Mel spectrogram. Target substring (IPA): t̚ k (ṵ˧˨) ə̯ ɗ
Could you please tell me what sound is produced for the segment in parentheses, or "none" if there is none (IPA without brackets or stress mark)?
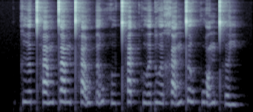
u˨˦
